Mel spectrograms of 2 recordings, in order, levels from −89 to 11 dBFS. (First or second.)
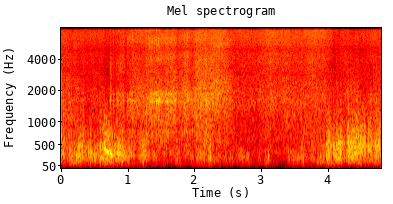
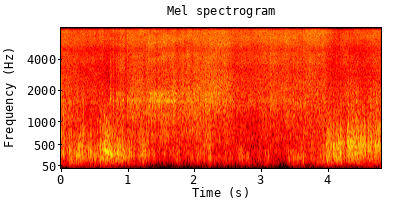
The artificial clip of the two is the second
